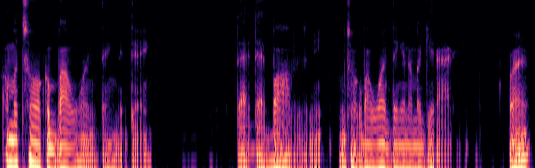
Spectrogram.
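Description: A man with a low, gravelly, husky voice talks straight to camera in a blunt, profane monologue. His street talk keeps checking in with the listener, and the sound is dry and close. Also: fairly even intonation, fairly quick, darkish tone, no room sound. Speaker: vlogger. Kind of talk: casual monologue.

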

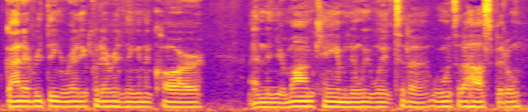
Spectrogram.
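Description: A young man co-hosting a casual podcast, telling a story in a relaxed way, with lots of fillers. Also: low voice, fast talker, a little hiss or hum. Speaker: podcast co-host. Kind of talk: casual chat.

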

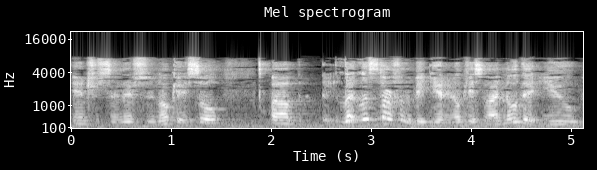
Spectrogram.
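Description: A man's voice: medium pitch, very animated, fast, pushed and bright, highs cut off, slight background noise. A man hosting an online class and interviewing a guest over a video call, talking earnestly with many fillers and restarts. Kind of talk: motivational talk and interview. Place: new location, dim room.

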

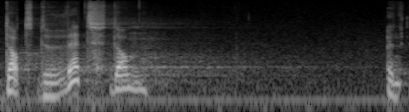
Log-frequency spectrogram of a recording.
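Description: A man preaching a sermon slowly and deliberately, with long pauses and passionate emphasis. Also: fairly high pitch, very animated, creaky, a little mellow, long reverb tail. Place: church.

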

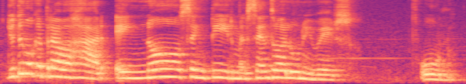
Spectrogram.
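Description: A woman's voice: fairly high pitch, normal speed. A middle-aged woman chatting on a podcast, telling stories and acting out quoted dialogue. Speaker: podcast co-host. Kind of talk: casual chat. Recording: roomy echo.

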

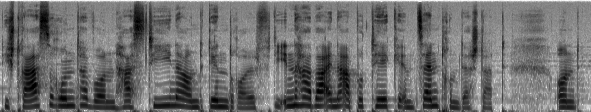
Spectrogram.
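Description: A woman's voice: a little high, moderate pace, dry recording, faint music behind, close to an everyday voice. A woman reading the lines of a big, proud male forest creature who fusses over his garden, lecturing fondly, in a dry, close recording. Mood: proud fussy.

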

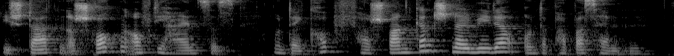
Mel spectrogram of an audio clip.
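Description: A woman reading a children's Christmas story aloud in a lively, expressive way. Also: lowish voice, normal speed.

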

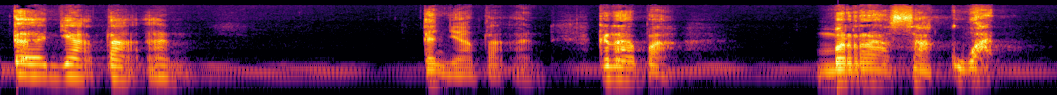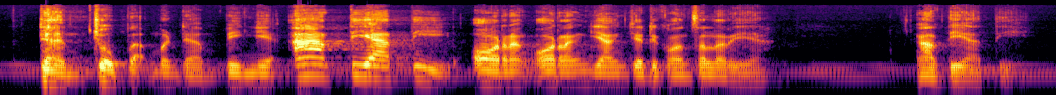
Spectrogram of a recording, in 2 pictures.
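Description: A man preaching a church sermon in Indonesian with a Javanese accent, pressing warnings again and again and swinging between loud emphasis and hushed asides. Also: mid-range voice, big pitch swings, unhurried, long pauses, faint music behind. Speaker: pastor. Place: church service.

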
